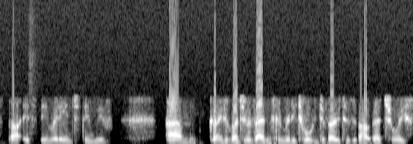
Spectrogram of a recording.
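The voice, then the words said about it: Husky, hoarse voice. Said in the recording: “losing my voice, even more husky than usual”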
